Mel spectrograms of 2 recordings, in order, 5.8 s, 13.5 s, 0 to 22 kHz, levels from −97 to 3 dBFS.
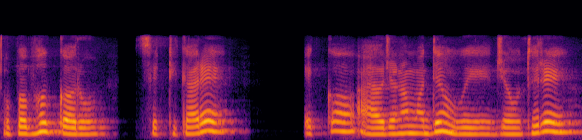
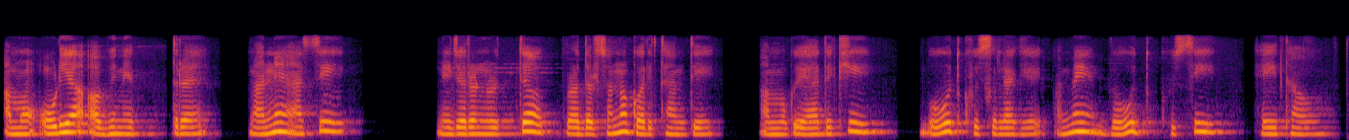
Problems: none marked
